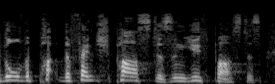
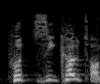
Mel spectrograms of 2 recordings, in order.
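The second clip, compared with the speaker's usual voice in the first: put-on French accent. Speaker retelling a man's repeated order about the coat, in a French accent. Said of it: "That's a French accent for you Americans".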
